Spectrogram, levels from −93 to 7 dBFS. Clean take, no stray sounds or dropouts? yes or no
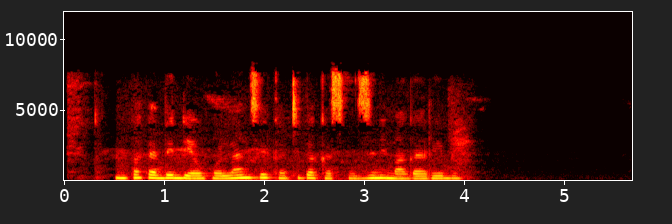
yes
